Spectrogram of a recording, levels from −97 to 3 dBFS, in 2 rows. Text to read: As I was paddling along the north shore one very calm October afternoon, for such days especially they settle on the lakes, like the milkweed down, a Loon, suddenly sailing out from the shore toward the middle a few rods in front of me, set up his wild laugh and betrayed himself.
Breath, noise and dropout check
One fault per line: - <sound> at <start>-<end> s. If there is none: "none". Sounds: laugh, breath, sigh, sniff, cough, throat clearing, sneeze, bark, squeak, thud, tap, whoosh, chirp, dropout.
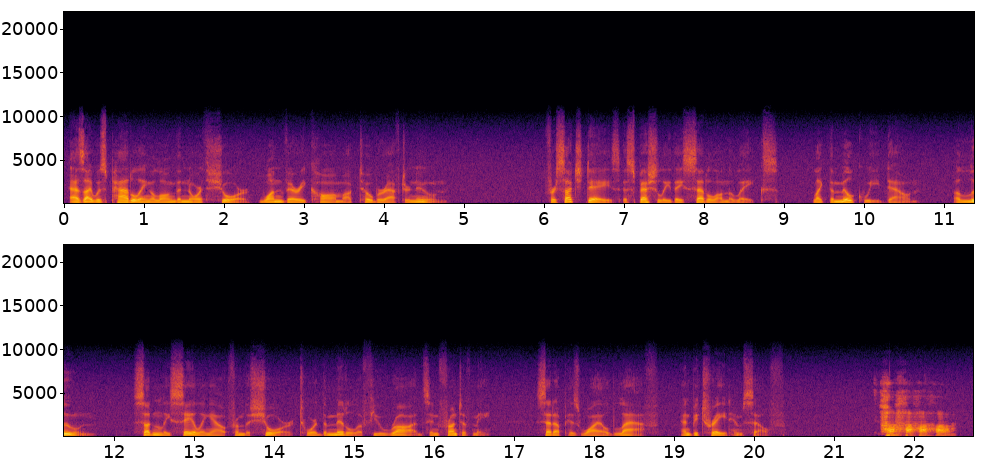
- laugh at 21.5-22.6 s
